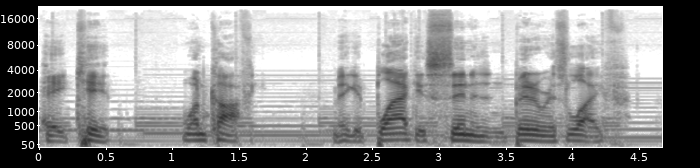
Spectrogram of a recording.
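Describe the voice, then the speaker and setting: A man uses a put-on character voice that is gruff, at medium pitch and a moderate pace. Clear music plays in the background. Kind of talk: terse noir slang. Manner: clipped, world-weary.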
